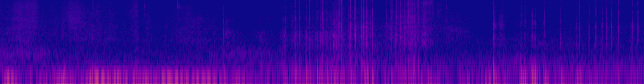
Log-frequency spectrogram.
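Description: A full deck of thin, coated paper playing cards is held in both hands while fingertips with long nails fan and riffle them, flicking the cards against each other. Quiet, bright, crisp papery flicks and ruffling bursts come and go over a steady low rumble.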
